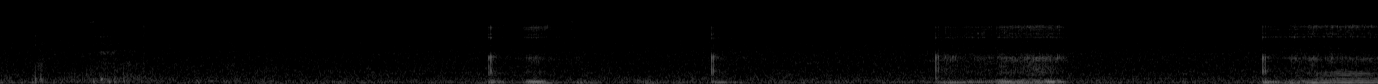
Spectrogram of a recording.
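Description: Quiet background with several short snorting and snuffling breaths spread out at uneven intervals. Light snoring.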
